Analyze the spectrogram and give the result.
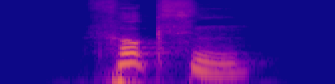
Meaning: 1. to annoy 2. to be annoyed 3. to fuck
- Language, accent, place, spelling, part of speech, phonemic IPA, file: German, Germany, Berlin, fuchsen, verb, /ˈfʊksn̩/, De-fuchsen.ogg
